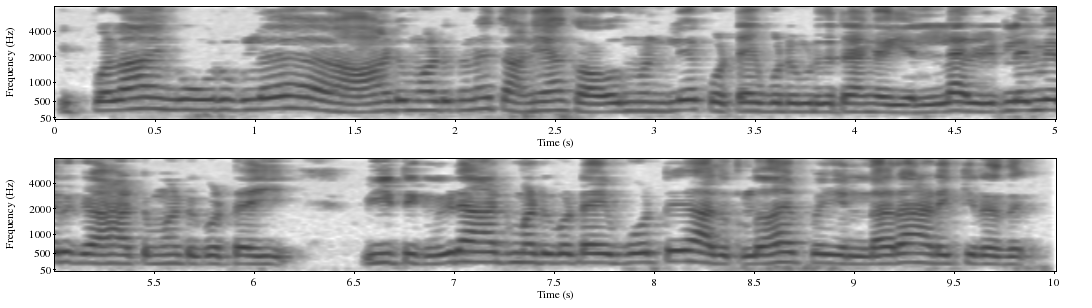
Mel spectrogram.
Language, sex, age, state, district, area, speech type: Tamil, female, 18-30, Tamil Nadu, Tirunelveli, rural, spontaneous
